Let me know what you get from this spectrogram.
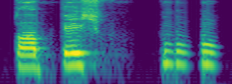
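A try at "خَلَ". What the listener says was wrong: কপ পেশ কু নয়, খ লাম যাবার খল। কপের উপরে পেশ এসছে, তারপরে লামের উপরে তাসদিদ এসছে, তাহলে কপটা গিয়ে লামের সাথে গিয়ে মেলাতে হবে।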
